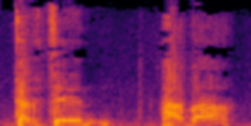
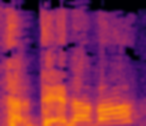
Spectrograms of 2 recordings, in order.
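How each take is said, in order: First: It is said as a plain flat statement. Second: It is said as an astonished question. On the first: It really was only two. "It is two" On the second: It was surely not only two. "Bitmiyah, the Gemara is asking a question. So you read it like this"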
